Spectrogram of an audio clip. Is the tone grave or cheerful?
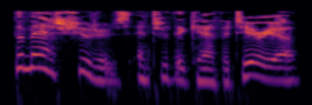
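grave. It is said in a grave, serious tone. The event is treated as a tragedy. "at various points, it'll be like"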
